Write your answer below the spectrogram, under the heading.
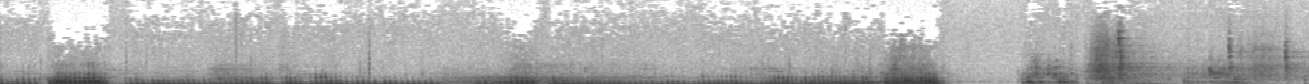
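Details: Lion roaring in deep, rough, throbbing bursts, several long low roars separated by short breaths. After a sudden break, shorter grunting and snarling sounds follow.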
